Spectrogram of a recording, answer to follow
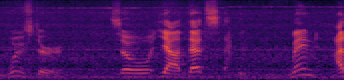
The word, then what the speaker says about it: Worcester: be there in about an hour I'm passing Worchester he's like Daniel Daniel don't and don't call it Worchester that's just so wrong you will yeah you'll get called out as a foreigner immediately it's pronounced rooster so yeah that's when I don't know Blanca's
